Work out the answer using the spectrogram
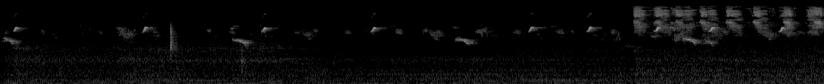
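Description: A black redstart gives thin, high notes and short falling whistles about twice a second, then breaks into a dry, scratchy crackle.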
